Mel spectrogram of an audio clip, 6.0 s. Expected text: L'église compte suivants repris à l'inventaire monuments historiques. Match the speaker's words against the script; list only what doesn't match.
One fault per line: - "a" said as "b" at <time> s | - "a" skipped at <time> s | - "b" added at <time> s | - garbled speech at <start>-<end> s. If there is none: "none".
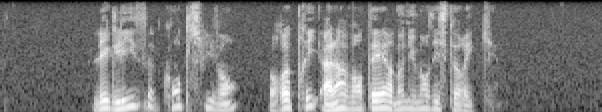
none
